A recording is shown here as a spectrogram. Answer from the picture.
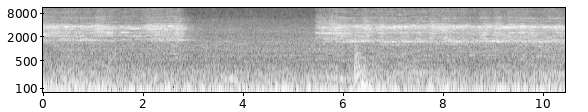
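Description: Construction work heard through an open window: a steady high-pitched mechanical whine that stops about three seconds in and starts again some two and a half seconds later.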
